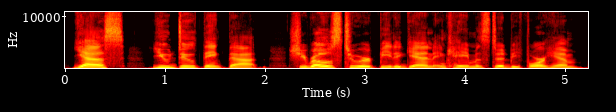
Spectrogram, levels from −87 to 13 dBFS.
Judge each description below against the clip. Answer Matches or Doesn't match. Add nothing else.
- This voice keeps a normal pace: Matches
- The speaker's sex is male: Doesn't match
